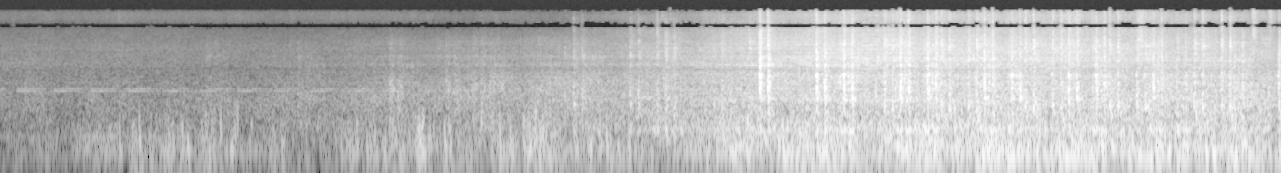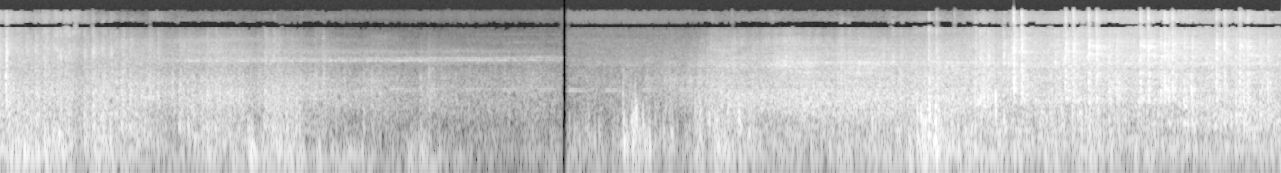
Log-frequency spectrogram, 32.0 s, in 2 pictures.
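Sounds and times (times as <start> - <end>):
electric train passing: 0.0 - 32.0
wheels clicking over rail joints: 26.4 - 32.0.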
